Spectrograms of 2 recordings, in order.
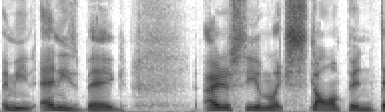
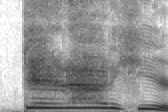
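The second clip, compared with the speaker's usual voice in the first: mock, very high-pitched, drawn-out screaming man; 12 semitones higher than usual. Peeking around the corner, the speaker retells a guy overheard: retelling a man screaming. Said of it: "Like he's screaming".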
